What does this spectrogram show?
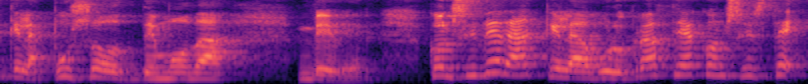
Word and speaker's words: Weber: la oposición lo llamamos Weber, ¿no? De website, de webinar, no. Weber, se pronuncia Weber, es alemán, a ver si aprendemos todos un poquito de alemán.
